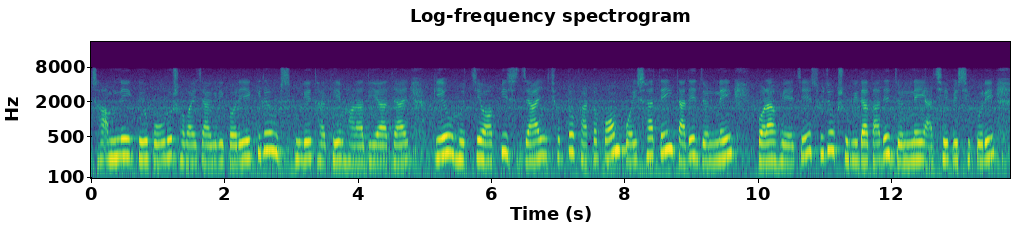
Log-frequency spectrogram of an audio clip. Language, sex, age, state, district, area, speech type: Bengali, female, 30-45, West Bengal, Paschim Medinipur, rural, spontaneous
